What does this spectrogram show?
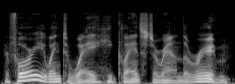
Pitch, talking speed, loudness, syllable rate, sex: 115 Hz, 230 wpm, -18 LUFS, 6.1 syllables/s, male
